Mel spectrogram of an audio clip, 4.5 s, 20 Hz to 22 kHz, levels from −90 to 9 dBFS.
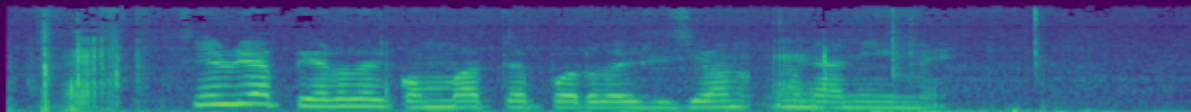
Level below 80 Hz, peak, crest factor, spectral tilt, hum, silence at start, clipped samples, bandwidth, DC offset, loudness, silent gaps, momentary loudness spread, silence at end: -38 dBFS; 0 dBFS; 18 dB; -5 dB/octave; none; 0 s; under 0.1%; 17 kHz; under 0.1%; -18 LUFS; none; 14 LU; 0 s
